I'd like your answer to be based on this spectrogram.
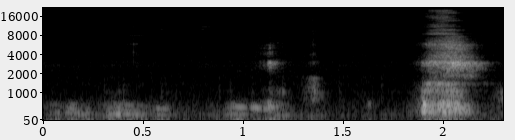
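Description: A single short, breathy sneeze bursts out near the end after some quiet murmured talk.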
